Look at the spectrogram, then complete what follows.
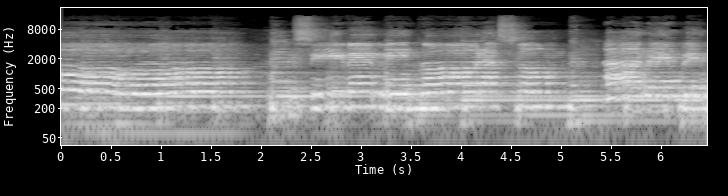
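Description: A man and a woman singing a Spanish worship song together in long held notes, accompanied by an acoustic guitar; the word "corazón" is sung near the end.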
